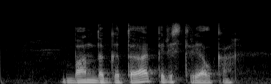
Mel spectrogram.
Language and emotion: Russian, neutral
